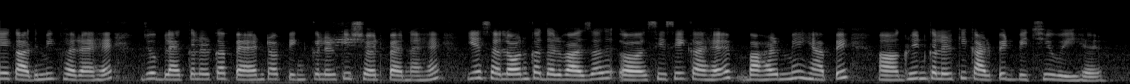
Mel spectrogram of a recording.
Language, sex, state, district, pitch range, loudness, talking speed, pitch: Hindi, female, Chhattisgarh, Kabirdham, 220-260 Hz, -28 LUFS, 185 wpm, 235 Hz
